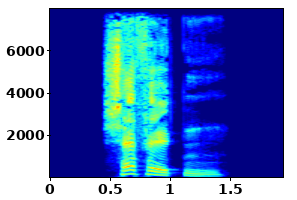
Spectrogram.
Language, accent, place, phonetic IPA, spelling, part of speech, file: German, Germany, Berlin, [ˈʃɛfl̩tn̩], scheffelten, verb, De-scheffelten.ogg
- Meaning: inflection of scheffeln: 1. first/third-person plural preterite 2. first/third-person plural subjunctive II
